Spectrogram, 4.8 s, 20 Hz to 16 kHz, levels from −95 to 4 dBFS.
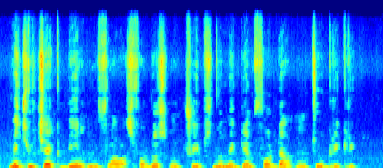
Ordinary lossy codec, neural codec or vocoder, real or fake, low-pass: none; none; real; 14.4 kHz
